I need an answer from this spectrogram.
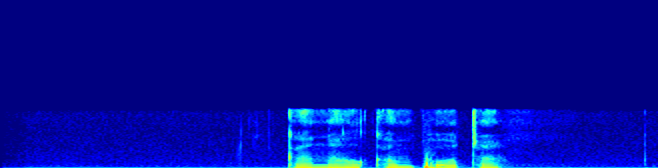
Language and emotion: Russian, neutral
